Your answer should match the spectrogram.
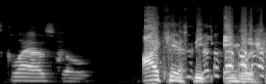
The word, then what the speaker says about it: Glasgow: I know I think you never do the ow the ow is bad it's Glasgow I can't speak English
